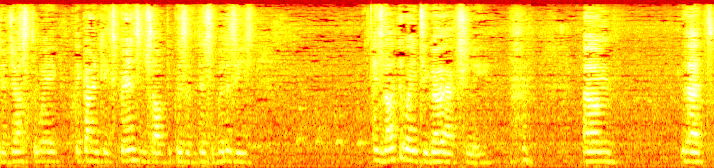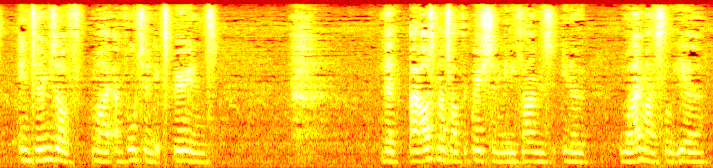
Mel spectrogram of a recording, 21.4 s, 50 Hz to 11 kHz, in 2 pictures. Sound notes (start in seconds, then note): 15.1 sigh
